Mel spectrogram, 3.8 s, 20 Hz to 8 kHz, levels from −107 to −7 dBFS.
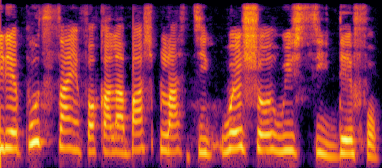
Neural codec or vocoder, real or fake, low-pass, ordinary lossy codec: codec, 16 kHz, 8 kbps, FreqCodec, larger model; fake; 7.2 kHz; none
